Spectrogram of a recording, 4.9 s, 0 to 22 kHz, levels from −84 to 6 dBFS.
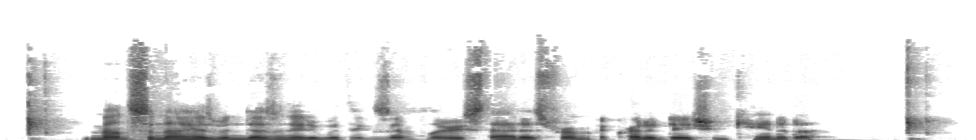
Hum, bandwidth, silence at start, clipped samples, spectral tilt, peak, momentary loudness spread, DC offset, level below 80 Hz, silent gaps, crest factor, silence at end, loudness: none; 16.5 kHz; 0.15 s; under 0.1%; -4 dB/octave; 0 dBFS; 10 LU; under 0.1%; -60 dBFS; none; 20 dB; 0.2 s; -19 LUFS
